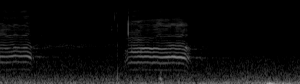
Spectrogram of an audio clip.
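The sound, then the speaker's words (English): A crow caws twice in the morning while flying overhead and out over the ocean, a short call followed by a longer, drawn-out harsh one, standing out clearly over quiet outdoor background noise with no talking. “And that crow, he's flying overhead.”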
